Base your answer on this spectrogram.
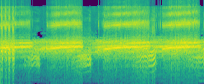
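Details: At night after rain in lush Koah, a Roth's tree frog sitting on a tarp calls loudly with long, high, nasal notes held steady before breaking off, back to back in a steady series, over a rain-like hiss.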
